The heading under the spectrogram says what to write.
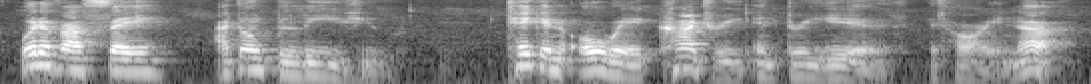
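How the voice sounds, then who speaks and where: Pitch swings very widely and loudness rises and falls sharply, with vocal fry in an American accent. The pace is fairly slow, broken by long, frequent pauses. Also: man. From Arkansas, US South. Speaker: self-interviewing storyteller. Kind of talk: self-interview monologue.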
